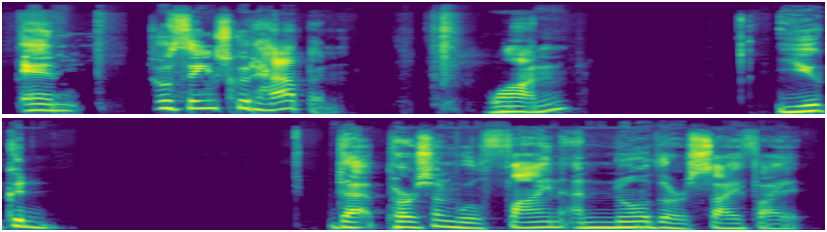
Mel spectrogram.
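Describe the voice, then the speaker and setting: A man hosting a podcast, speaking earnestly and off the cuff to the audience, halting and repeating words. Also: a little high, darkish tone. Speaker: podcast host. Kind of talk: casual, unscripted talk to the audience.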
